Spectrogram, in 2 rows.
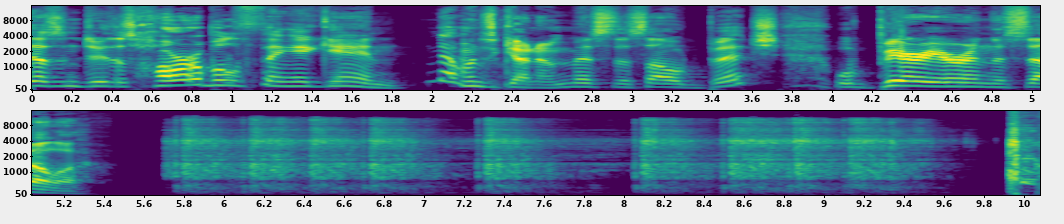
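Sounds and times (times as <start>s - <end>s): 
speech: 0.0s - 6.0s
gunshots fired into a closet door: 5.7s - 10.0s.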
